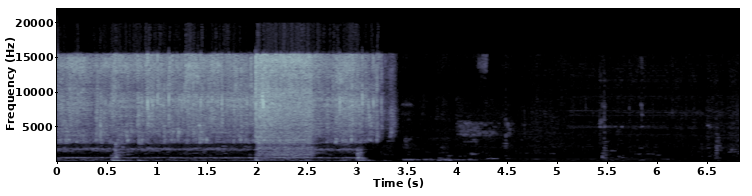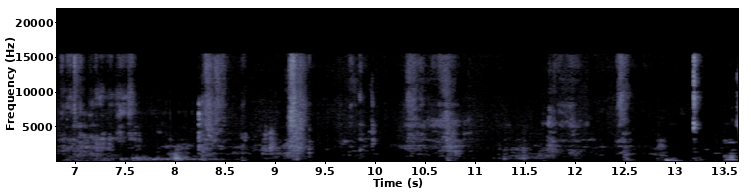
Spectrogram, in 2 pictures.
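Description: A sink tap runs water loudly for about three seconds before shutting off, followed by quieter wet squishing and dripping handling sounds, with a voice talking intermittently.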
